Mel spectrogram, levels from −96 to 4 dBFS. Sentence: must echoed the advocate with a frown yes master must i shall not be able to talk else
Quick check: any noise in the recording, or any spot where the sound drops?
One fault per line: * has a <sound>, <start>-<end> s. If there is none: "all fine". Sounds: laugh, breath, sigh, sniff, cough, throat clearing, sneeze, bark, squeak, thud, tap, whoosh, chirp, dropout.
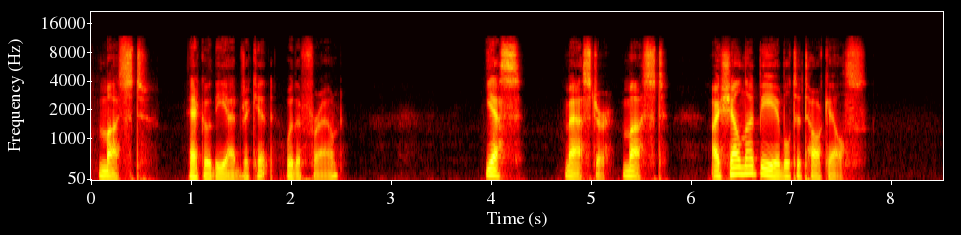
all fine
